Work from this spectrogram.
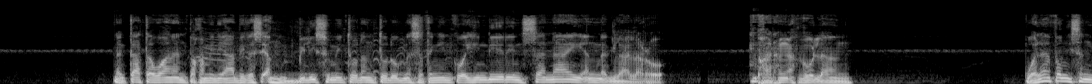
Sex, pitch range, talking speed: male, 85-120 Hz, 150 wpm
